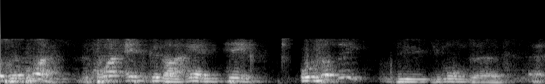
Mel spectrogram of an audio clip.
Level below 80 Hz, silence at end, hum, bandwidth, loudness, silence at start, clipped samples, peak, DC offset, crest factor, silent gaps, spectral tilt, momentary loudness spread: -42 dBFS; 0 s; none; 3.4 kHz; -18 LUFS; 0 s; under 0.1%; 0 dBFS; under 0.1%; 18 dB; none; -13 dB/octave; 14 LU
